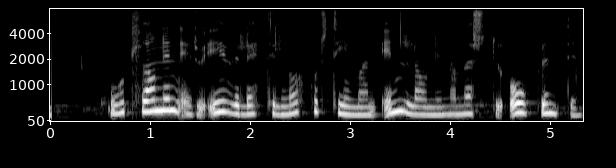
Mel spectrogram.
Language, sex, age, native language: Icelandic, female, 30-39, Icelandic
